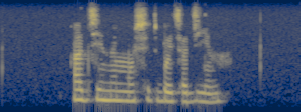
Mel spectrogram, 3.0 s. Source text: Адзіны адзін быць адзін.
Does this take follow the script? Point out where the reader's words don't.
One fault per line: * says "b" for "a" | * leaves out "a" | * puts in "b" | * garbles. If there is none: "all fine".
* says "мусіць" for "адзін"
